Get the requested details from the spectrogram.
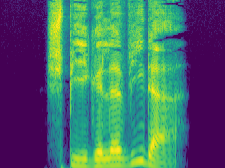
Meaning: inflection of widerspiegeln: 1. first-person singular present 2. first/third-person singular subjunctive I 3. singular imperative
- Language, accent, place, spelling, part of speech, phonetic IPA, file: German, Germany, Berlin, spiegele wider, verb, [ˌʃpiːɡələ ˈviːdɐ], De-spiegele wider.ogg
